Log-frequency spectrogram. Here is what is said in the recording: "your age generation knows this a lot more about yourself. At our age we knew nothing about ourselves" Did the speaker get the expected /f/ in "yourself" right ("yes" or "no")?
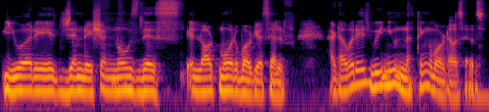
yes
